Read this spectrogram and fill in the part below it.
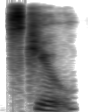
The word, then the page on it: skew: Indian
